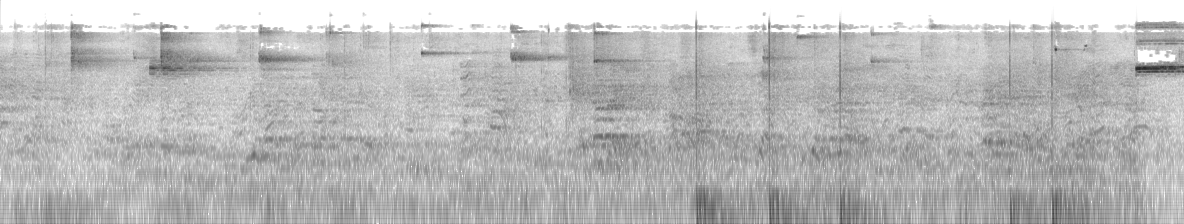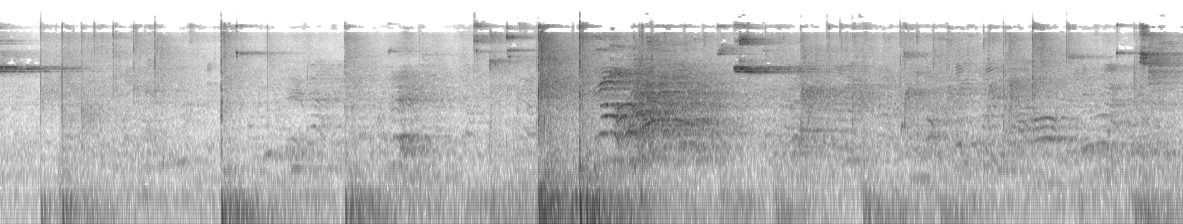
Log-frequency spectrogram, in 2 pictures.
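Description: Players call out to each other in an echoing hall.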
